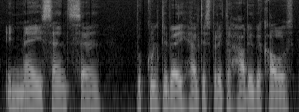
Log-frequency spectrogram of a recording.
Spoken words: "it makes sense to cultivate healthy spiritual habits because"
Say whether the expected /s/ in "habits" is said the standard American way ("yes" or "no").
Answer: no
